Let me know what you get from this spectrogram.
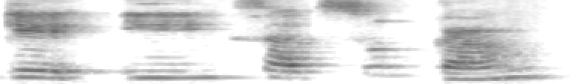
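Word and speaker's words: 警察官: Jadi walaupun tulisannya Keisatsukan, kita bacanya tetap panjang di sininya. Jadi kayak Keisatsukan.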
